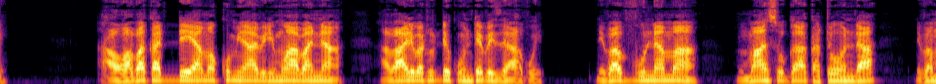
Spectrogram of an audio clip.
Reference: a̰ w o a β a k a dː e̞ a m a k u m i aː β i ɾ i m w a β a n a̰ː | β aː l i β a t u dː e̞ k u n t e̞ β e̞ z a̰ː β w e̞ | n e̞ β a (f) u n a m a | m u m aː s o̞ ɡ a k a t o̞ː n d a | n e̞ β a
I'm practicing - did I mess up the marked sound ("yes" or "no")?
yes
